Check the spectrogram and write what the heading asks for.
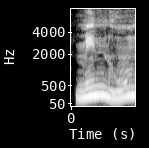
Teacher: میم پہ اظہار شفوی ہے، کیونکہ یہ حروف شفویہ میں سے ہے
